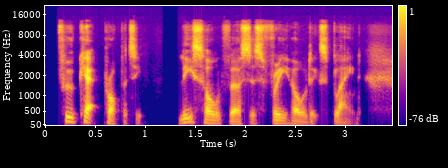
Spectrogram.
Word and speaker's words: Phuket: Pristine beachfront villa, maybe a sparkling swimming pool, all that tropical greenery, and it's in Phuket. And let's get that right from the start. It's P-O-K-E-T, pronounced Phuket. Definitely not Phuket.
